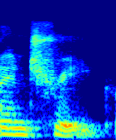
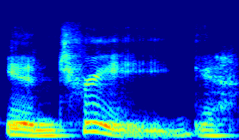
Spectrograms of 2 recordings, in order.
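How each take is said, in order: First: "intrigue" short and falling, swallowed; buried intrigue. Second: "intrigue" stretched slowly and savoured; elongated intrigue. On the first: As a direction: clip "intrigue" and let it drop. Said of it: "instead of bury it, not intrigue". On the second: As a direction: draw out "intrigue" long and slow. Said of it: "And now elongate it". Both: Shown as a demonstration.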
